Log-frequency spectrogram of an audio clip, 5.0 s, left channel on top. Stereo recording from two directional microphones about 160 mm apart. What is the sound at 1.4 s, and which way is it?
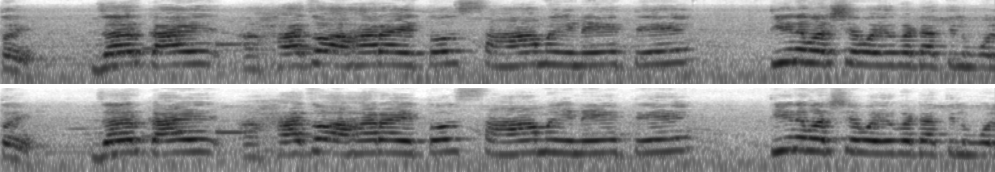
A man's voice, 20° right (ahead or behind).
